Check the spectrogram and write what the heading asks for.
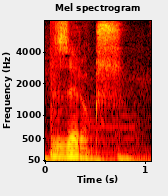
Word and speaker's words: Xerox: Xerox. Yani X harfiyle yazılıyor tabi malum ben Z diyorum ama zaten X harfi doğal olarak Z şeklinde okunuyor eğer kelimenin başında yer alıyorsa.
